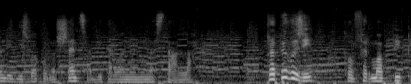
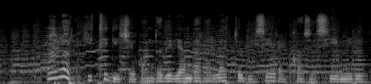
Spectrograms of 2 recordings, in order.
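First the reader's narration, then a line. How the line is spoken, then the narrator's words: Plain question. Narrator (Italian): chiese Annika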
